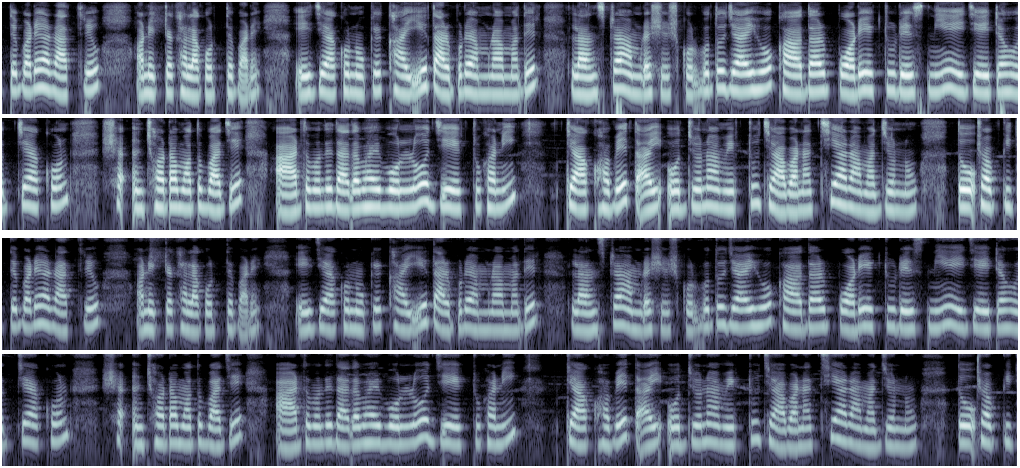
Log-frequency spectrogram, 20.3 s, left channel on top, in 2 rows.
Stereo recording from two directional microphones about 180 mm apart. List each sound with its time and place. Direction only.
0.1 s speech: 35° left (ahead or behind)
